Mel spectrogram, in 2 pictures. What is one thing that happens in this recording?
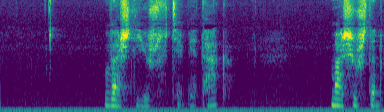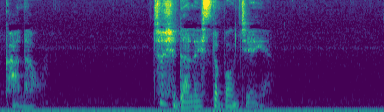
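A woman speaks calmly in short phrases over an online call.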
